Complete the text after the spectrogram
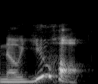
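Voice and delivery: superior tone of voice. Acting out talking back to a guard who challenged him: superior tone of voice. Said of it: "but in a more superior tone of voice".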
